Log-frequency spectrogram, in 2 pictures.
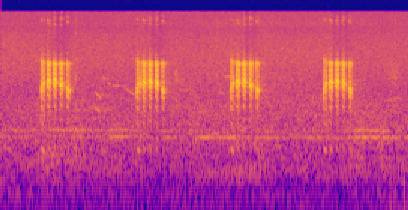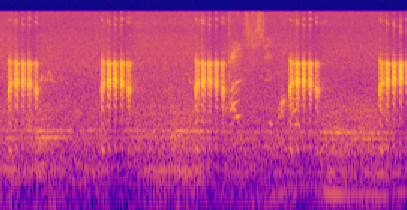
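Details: A marsh frog (Pelophylax ridibundus) gives short, rattling, pulsed croaks, repeated roughly every second and a quarter.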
